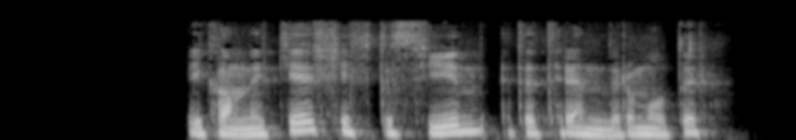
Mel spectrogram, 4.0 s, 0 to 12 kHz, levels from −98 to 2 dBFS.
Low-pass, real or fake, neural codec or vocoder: 7.2 kHz; real; none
